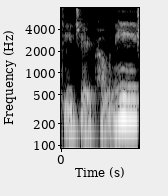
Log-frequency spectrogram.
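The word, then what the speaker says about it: DJ Pon-3: I know it says DJ Pawn 3, but they pronounce it DJ Pony.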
